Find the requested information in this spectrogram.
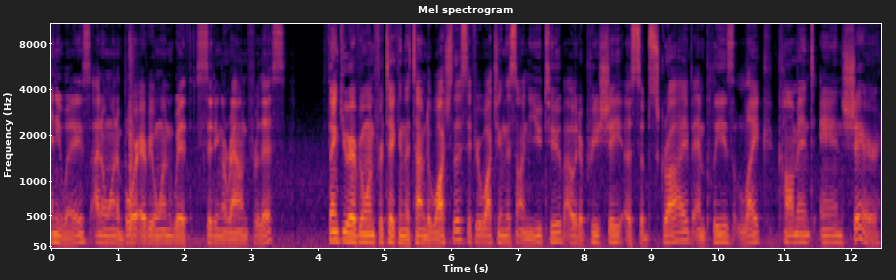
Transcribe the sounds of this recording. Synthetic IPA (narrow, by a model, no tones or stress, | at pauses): ɛñiweɪza̰ɪɾõʊ̃nʔwɑ̃ñəbɔɹɛvɹiwʌ̃nwɪð̥sɪɾɪ̃ŋə˞ãʊ̃nd̥fə˞ðɪs | θæ̃ŋkjɨɛvɹiwʌ̃nfə˞tʰeɪkɪ̃ŋðɨtʰãɪ̃mtəwɑt͡ʃðɪsɨfjə˞wɑt͡ʃɪ̃ŋðɪsn̩jʉtʰʉba̰ɪwɨɾɨpʰɹ̥iʃieɪɾɨ̰sɨb̥skɹaɪbɨ̰̃npʰl̥izlaɪkʰɑmɛ̃ntɨ̃nʃɛɹ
